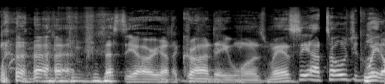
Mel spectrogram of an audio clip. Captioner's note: laughing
